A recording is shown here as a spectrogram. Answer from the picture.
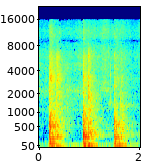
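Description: Footsteps on a floor: three evenly spaced, heavy steps at a walking pace.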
